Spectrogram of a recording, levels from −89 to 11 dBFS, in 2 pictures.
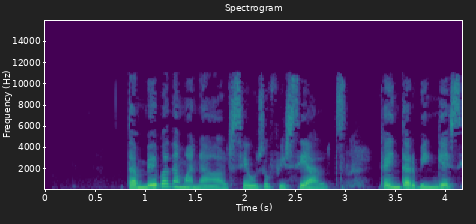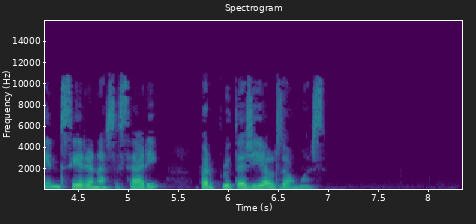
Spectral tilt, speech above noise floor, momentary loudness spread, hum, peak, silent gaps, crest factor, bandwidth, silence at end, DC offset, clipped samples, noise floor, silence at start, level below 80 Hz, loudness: -5.5 dB/octave; 55 dB; 13 LU; none; -6 dBFS; none; 18 dB; 11.5 kHz; 1.4 s; under 0.1%; under 0.1%; -79 dBFS; 0.85 s; -74 dBFS; -24 LUFS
